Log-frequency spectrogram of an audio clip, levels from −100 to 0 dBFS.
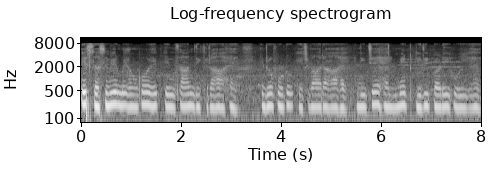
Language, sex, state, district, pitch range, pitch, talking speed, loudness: Hindi, female, Bihar, Gaya, 190-210 Hz, 195 Hz, 165 wpm, -22 LUFS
